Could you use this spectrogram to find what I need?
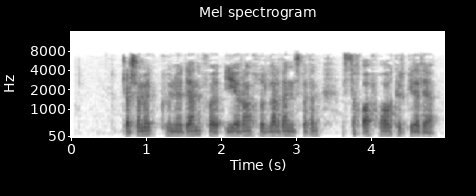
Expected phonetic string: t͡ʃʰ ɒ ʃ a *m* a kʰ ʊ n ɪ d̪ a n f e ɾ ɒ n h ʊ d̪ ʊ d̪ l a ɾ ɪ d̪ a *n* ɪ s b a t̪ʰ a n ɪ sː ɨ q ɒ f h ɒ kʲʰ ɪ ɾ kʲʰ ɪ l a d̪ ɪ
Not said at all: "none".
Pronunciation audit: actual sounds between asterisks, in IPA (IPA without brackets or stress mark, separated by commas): m, nː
